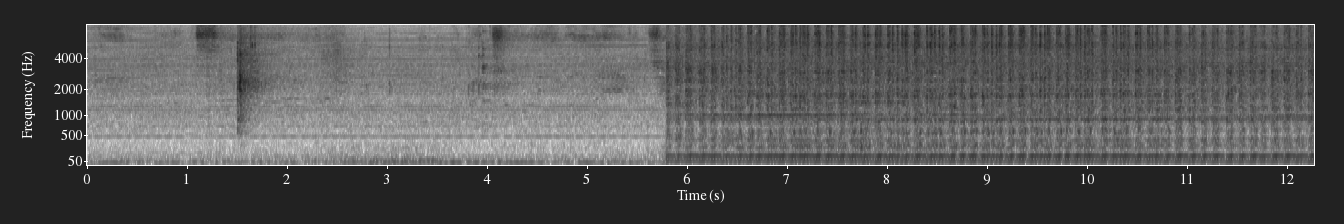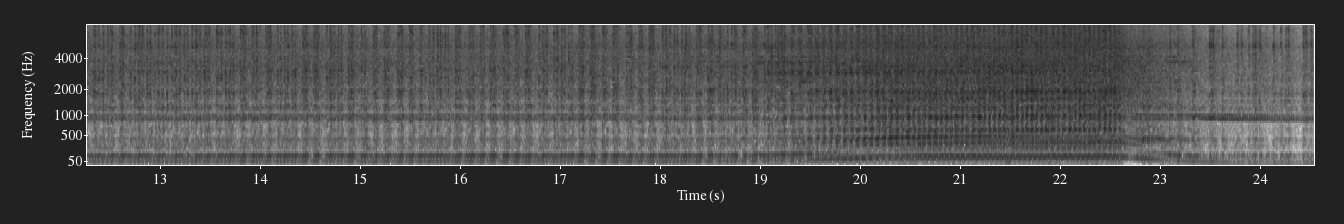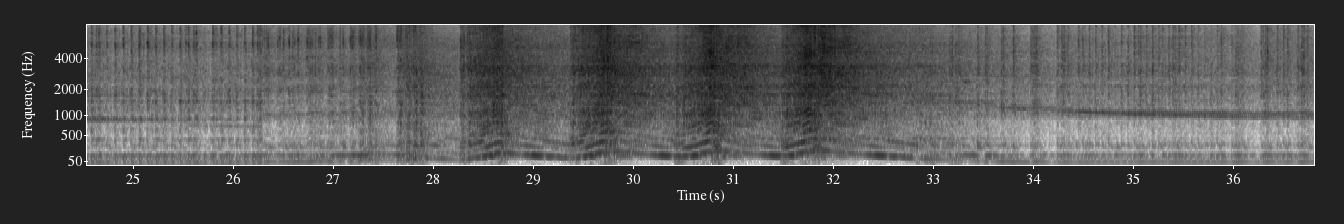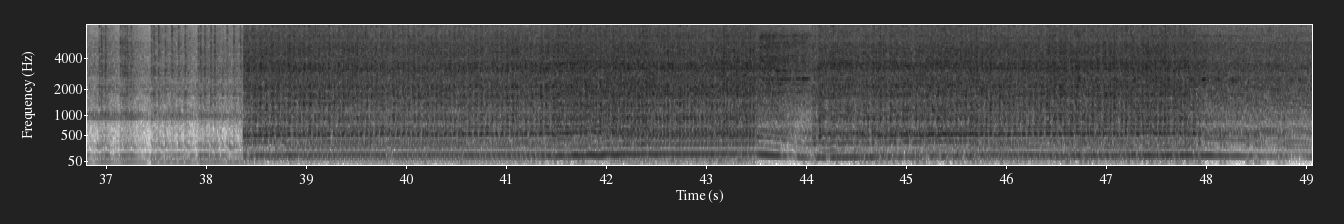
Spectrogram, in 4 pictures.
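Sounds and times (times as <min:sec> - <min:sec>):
car engine idling and revving: 0:05.8 - 0:49.0.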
